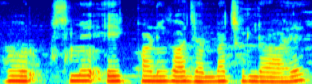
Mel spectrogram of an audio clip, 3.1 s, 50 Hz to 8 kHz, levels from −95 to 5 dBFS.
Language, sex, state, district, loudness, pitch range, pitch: Hindi, male, Uttar Pradesh, Saharanpur, -15 LUFS, 165-175 Hz, 170 Hz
